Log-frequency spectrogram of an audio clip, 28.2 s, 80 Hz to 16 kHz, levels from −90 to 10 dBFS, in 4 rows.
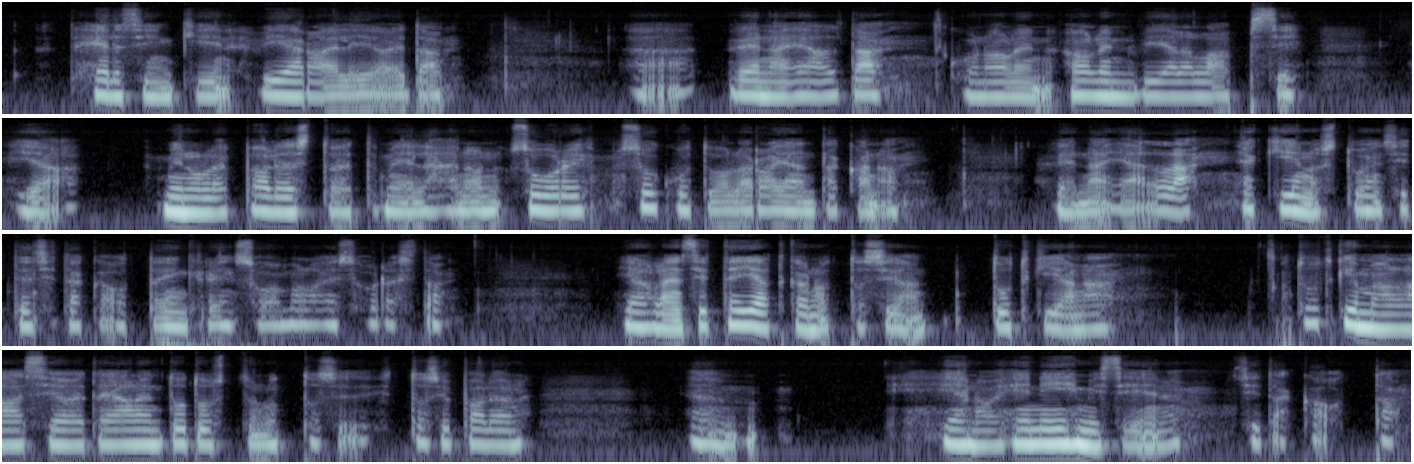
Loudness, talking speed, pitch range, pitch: -23 LUFS, 100 wpm, 180-210 Hz, 190 Hz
